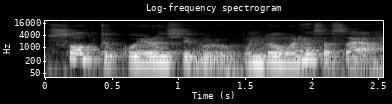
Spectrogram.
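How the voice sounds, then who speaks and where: Lively intonation from a woman, with noticeable background noise and audible room echo. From South Korea. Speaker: nurse and vlogger. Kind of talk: vlog advice talk. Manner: casual, friendly.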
